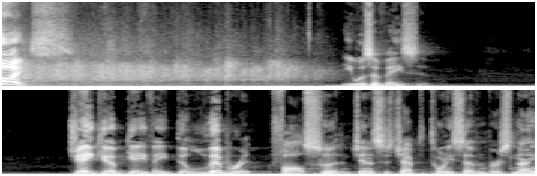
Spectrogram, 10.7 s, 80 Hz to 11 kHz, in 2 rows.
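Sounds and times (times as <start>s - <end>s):
audience clapping hands: 0.0s - 3.3s
low electrical hum: 0.0s - 10.6s
speech: 3.4s - 4.4s, 6.1s - 10.6s.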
